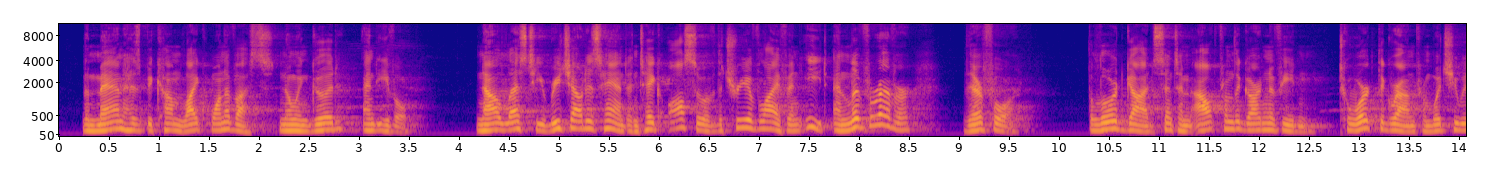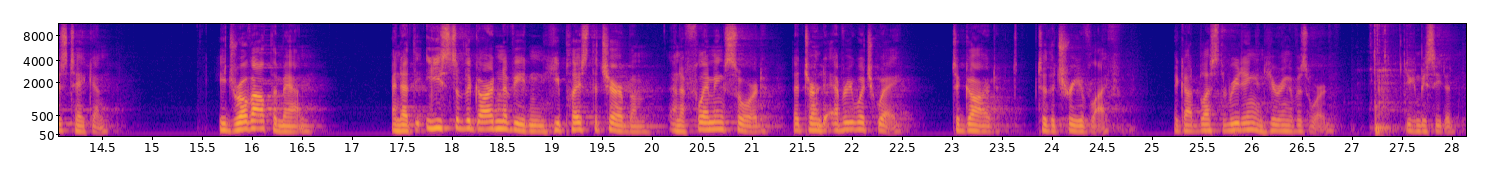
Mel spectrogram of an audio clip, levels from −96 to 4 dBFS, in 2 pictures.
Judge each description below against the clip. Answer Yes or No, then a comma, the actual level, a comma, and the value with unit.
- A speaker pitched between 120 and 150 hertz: Yes, low, 135 Hz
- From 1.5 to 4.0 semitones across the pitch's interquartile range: No, average, 4.7 semitones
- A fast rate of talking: Yes, fast, 215 wpm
